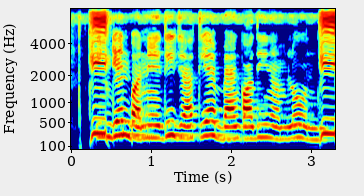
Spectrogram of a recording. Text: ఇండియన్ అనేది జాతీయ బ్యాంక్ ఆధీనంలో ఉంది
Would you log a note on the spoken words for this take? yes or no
no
